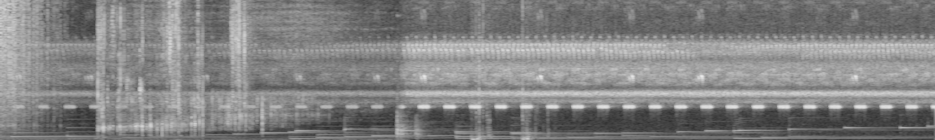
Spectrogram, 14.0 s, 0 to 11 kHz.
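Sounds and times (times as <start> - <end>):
crickets chirping: 0.0 - 14.0
soft background music: 0.0 - 14.0
low thumps: 4.3 - 8.4.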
